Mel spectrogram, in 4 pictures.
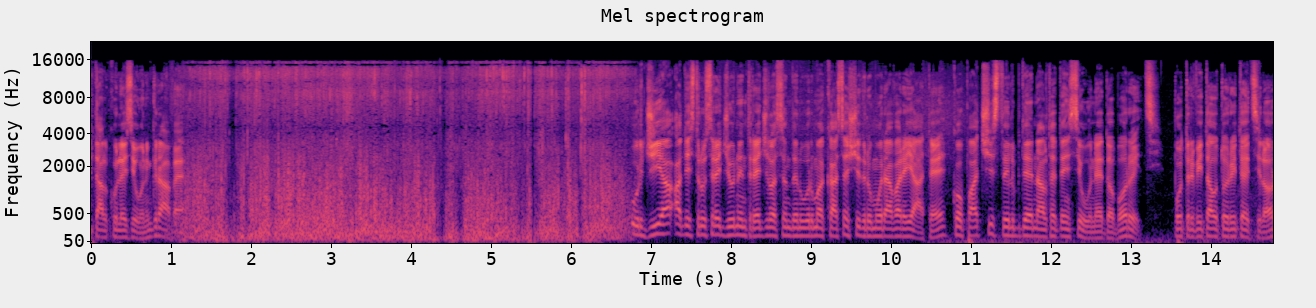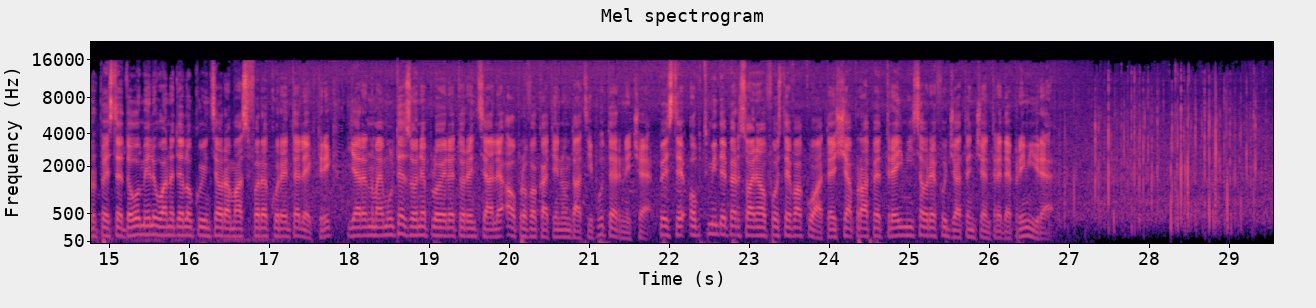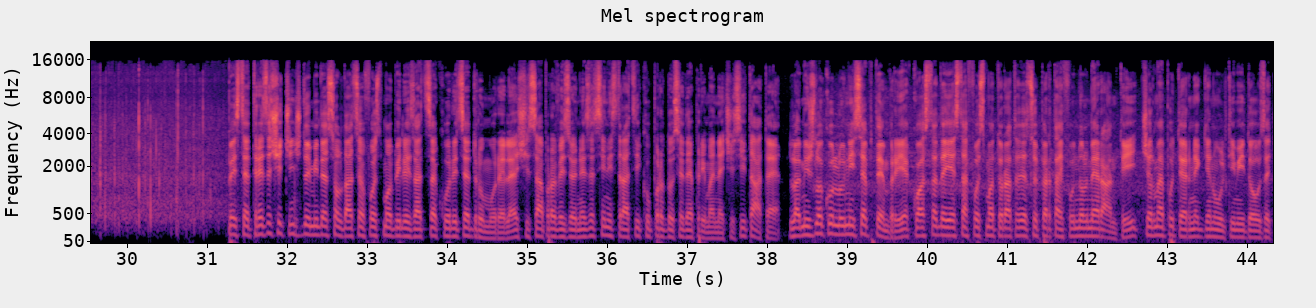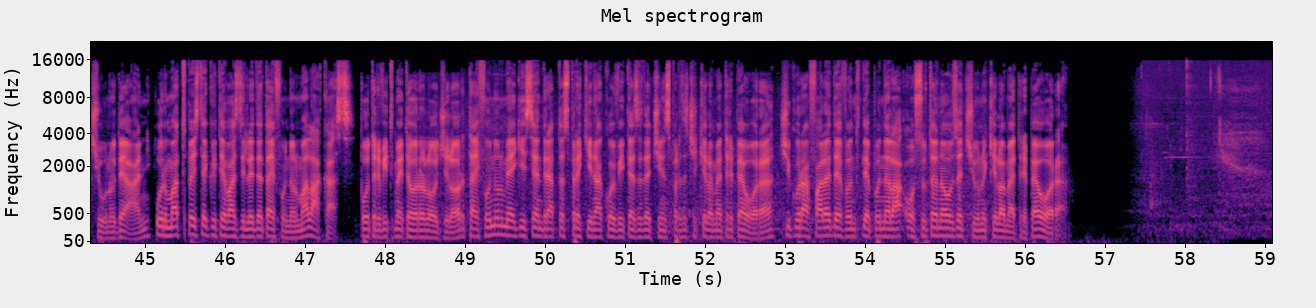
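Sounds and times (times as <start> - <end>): strong wind buffeting microphone: 1.0 - 6.8
heavy rain pouring on street: 16.9 - 31.2.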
